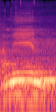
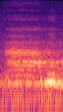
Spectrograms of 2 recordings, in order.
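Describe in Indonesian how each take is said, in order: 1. Vokalnya dibaca pendek. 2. Vokalnya dibaca panjang. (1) "Bukan bukan amin" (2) "a-nya panjang, min-nya panjang itu"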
